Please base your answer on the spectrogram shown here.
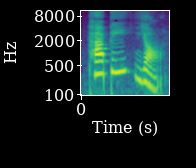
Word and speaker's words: Papillon: hope we get a Papillon like our neighbor's dog you say it like this Papi yawn in French it means butterfly I help Mrs Devine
